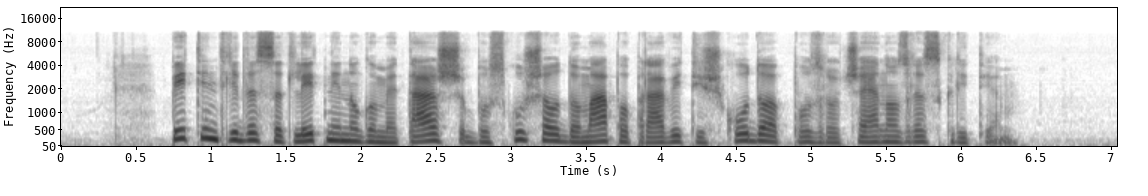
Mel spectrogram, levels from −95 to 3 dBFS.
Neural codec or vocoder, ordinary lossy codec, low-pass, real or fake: vocoder, 22.05 kHz, 80 mel bands, Vocos; none; none; fake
